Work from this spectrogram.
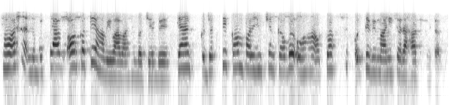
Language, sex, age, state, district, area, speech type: Maithili, male, 18-30, Bihar, Muzaffarpur, urban, conversation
